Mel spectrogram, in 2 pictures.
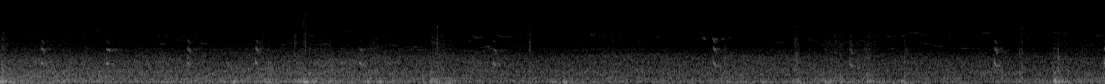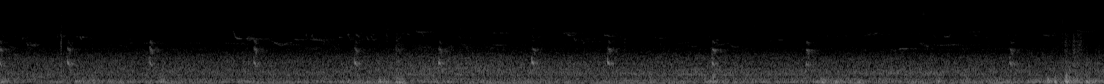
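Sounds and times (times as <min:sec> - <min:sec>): low background rumble: 0:00.0 - 0:22.0
small birds chirping: 0:00.0 - 0:22.0.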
